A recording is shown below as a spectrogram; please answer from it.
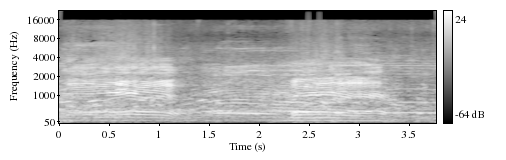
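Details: Market-day moos from Sahiwal bull calves at a haat, 3 October, while a farmer from Dhaka haggles over price: two hoarse, level-pitched moos of about a second each, separated by a pause, with chatter around.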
